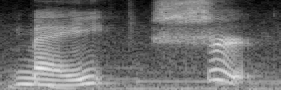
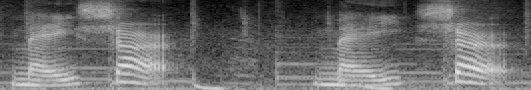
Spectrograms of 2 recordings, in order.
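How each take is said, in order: First: It ends without an added er sound. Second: It ends with an added er sound. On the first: "the pinyin for the first two characters are 没事" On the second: "add er after 社 and then it will become 没社儿"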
